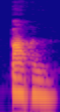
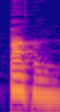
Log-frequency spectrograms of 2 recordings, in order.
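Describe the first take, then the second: The two takes are said the same way.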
